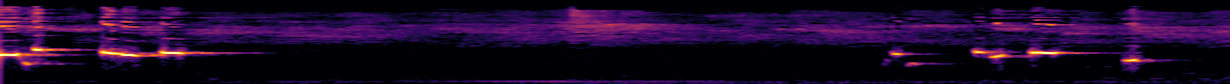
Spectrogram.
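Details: Straw-headed bulbul, known locally as cucak rowo, giving short bursts of loud, liquid whistled notes, slurring up and down, then a pause of a few seconds with only a faint low hum before another bubbling burst.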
